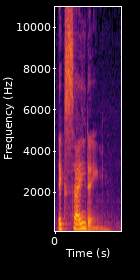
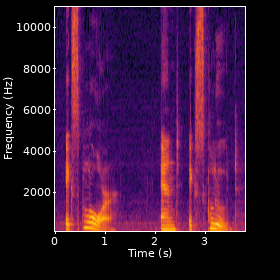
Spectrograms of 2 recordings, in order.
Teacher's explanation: E X is pronounced with a short I sound plus K S like in the word exciting.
